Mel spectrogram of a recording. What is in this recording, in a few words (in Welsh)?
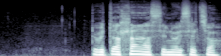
"llath", Welsh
